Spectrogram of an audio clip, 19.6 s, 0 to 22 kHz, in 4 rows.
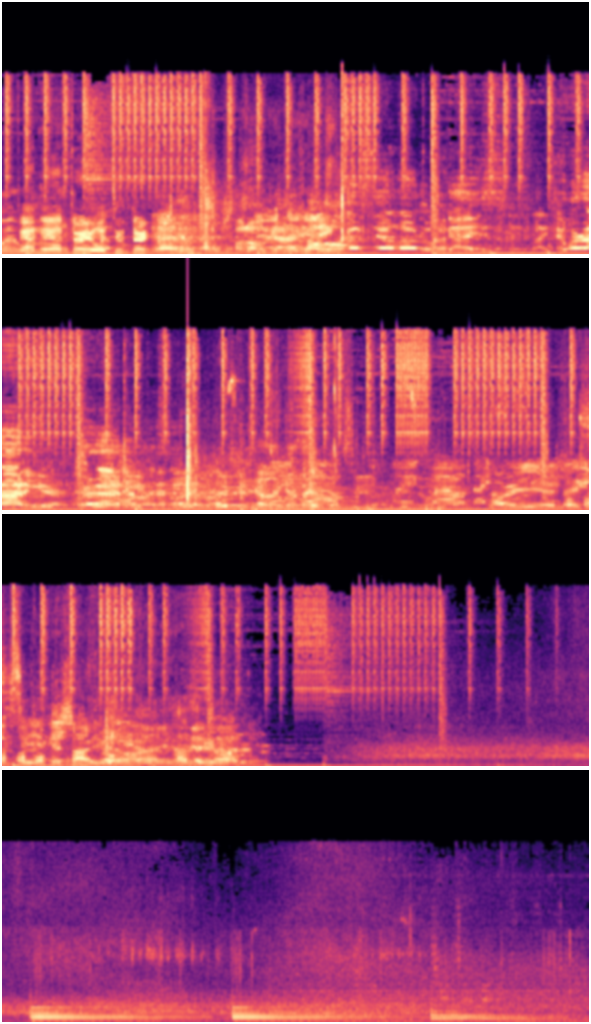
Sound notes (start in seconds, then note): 6.4 hand clap; 16.3 soft music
